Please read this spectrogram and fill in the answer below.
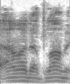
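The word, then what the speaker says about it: Ama Dablam: wonderful trip to the matorn of the Himalayas amadam is that how you pronounce it tell us about that yeah yeah amadam it means uh mother's necklace yeah that mountain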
